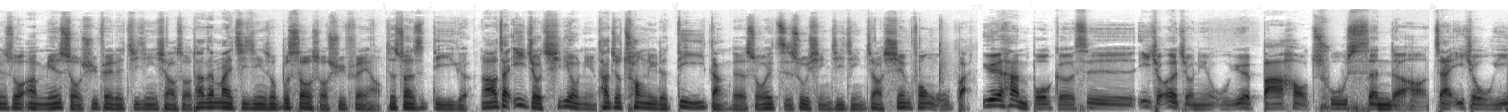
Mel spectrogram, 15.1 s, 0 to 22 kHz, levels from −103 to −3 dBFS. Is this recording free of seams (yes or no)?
yes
